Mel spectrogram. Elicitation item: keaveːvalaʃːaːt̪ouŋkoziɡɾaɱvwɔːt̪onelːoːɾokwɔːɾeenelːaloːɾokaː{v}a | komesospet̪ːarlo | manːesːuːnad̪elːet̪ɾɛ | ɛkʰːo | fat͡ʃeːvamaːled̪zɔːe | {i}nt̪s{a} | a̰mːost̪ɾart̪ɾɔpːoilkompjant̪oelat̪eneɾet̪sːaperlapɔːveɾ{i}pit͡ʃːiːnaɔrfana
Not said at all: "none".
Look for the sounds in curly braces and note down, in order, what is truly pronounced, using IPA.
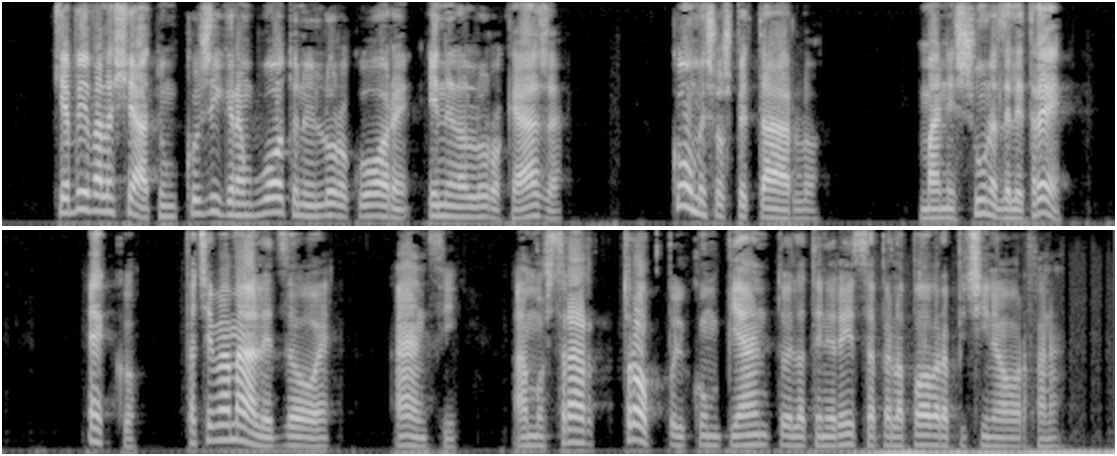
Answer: z, a, i, a

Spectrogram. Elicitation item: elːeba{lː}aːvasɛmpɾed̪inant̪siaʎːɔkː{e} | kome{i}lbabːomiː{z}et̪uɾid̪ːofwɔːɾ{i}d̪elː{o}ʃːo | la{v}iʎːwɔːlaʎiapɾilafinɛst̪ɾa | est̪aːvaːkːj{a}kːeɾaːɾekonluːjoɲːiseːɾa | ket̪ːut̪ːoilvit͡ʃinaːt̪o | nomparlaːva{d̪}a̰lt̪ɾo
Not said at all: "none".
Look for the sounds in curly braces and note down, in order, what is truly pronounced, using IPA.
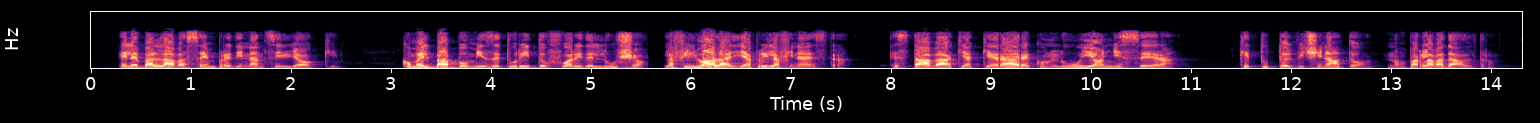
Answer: lː, i, i, z, i, u, f, a, d̪

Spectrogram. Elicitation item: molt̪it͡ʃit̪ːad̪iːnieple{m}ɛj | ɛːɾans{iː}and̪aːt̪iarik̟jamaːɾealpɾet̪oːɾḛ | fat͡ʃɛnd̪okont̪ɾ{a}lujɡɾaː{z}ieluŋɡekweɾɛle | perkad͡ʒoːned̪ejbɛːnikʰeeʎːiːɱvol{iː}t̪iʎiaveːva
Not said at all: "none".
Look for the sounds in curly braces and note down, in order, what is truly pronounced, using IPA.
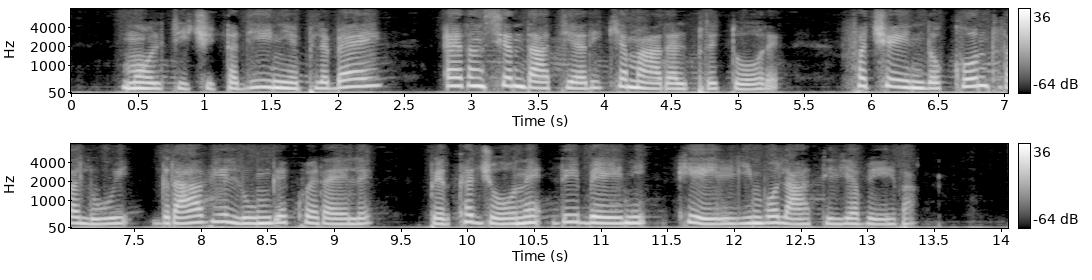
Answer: b, i, a, v, aː

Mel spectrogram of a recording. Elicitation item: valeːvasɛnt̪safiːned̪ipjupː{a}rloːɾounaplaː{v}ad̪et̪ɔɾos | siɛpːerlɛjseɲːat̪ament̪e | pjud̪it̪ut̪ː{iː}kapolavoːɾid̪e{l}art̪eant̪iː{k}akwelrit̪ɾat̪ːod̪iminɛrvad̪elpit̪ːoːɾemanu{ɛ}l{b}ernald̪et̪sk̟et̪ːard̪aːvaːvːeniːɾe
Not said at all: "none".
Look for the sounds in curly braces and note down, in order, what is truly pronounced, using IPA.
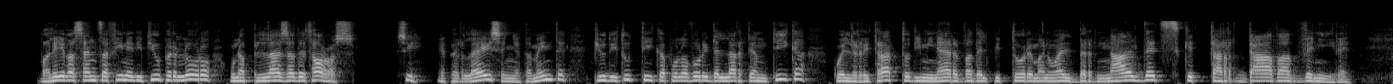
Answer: e, z, iː, lː, k, ɛ, b

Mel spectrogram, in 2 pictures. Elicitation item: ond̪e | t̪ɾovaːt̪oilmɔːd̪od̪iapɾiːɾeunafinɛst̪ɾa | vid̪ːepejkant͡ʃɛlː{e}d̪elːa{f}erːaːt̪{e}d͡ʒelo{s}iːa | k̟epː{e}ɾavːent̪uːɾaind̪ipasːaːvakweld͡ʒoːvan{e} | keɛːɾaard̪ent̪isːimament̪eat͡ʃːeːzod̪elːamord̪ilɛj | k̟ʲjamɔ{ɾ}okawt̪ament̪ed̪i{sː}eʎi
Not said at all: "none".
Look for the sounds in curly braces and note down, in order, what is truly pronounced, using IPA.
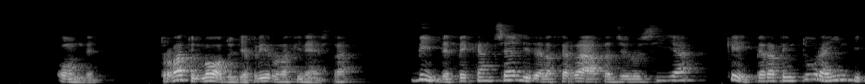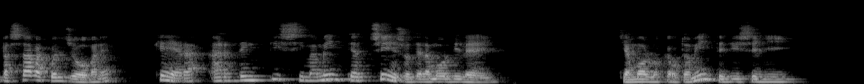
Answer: i, f, a, z, e, e, l, sː

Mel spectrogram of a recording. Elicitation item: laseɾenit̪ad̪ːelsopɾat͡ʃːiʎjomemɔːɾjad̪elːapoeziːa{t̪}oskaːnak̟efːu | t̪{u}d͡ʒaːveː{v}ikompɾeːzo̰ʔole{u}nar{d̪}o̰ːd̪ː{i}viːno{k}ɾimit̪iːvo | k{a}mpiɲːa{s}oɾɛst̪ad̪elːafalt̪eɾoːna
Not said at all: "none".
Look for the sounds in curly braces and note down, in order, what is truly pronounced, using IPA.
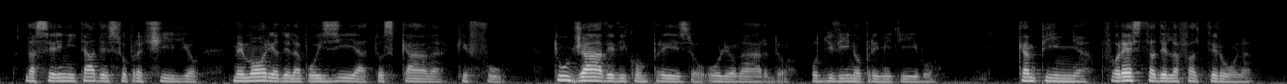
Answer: t̪, u, v, o, d̪, i, p, a, f

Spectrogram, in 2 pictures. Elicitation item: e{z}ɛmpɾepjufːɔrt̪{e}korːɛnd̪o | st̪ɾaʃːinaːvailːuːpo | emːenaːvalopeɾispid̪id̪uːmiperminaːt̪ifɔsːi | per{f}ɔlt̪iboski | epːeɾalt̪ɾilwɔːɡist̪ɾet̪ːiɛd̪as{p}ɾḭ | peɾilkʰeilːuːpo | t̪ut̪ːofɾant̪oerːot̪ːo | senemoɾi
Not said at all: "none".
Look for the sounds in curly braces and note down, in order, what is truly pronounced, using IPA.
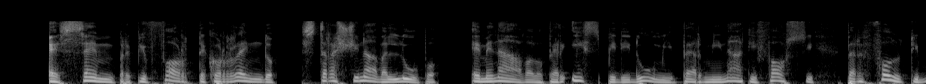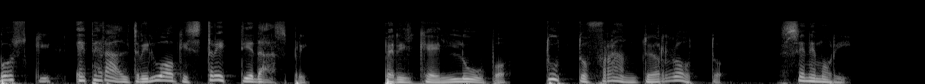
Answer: s, e, f, p

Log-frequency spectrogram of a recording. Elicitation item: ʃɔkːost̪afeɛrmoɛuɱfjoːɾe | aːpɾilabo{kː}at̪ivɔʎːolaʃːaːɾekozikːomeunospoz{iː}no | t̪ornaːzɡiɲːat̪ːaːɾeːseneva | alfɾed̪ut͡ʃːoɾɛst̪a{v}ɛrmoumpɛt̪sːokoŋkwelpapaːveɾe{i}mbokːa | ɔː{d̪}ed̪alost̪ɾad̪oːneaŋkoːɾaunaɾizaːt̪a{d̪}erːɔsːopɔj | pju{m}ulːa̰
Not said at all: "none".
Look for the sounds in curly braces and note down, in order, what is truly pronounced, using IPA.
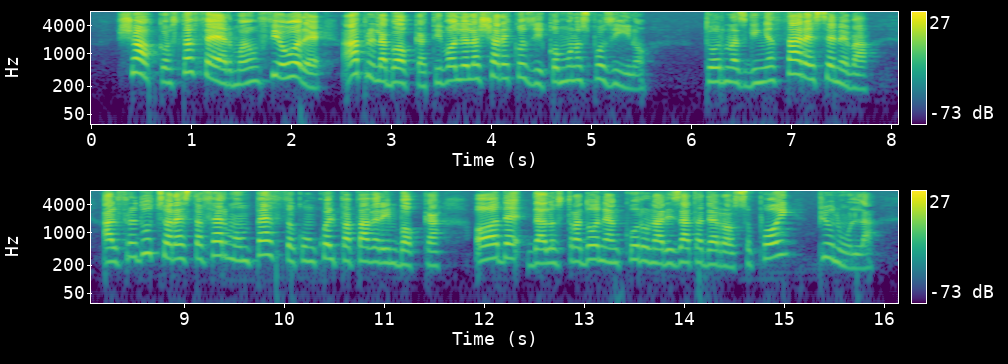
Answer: kː, iː, f, i, d̪, d̪, n

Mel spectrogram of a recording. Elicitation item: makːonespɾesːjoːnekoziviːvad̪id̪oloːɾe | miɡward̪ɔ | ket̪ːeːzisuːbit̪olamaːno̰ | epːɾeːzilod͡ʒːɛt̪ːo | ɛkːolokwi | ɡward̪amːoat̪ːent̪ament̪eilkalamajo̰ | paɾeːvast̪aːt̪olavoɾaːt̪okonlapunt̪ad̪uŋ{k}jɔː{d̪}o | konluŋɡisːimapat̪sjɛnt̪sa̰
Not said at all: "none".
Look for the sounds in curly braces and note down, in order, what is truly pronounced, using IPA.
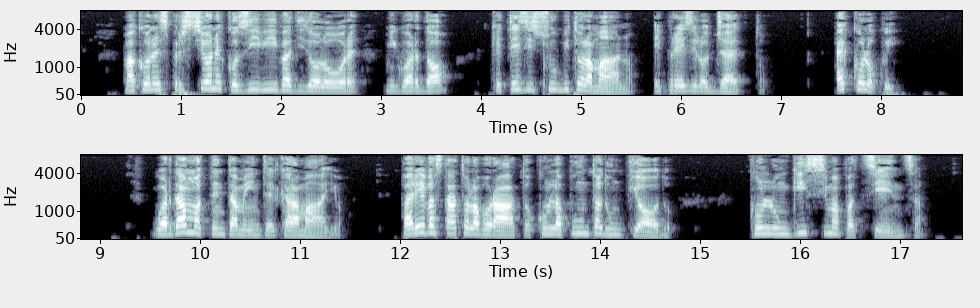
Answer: k, d̪

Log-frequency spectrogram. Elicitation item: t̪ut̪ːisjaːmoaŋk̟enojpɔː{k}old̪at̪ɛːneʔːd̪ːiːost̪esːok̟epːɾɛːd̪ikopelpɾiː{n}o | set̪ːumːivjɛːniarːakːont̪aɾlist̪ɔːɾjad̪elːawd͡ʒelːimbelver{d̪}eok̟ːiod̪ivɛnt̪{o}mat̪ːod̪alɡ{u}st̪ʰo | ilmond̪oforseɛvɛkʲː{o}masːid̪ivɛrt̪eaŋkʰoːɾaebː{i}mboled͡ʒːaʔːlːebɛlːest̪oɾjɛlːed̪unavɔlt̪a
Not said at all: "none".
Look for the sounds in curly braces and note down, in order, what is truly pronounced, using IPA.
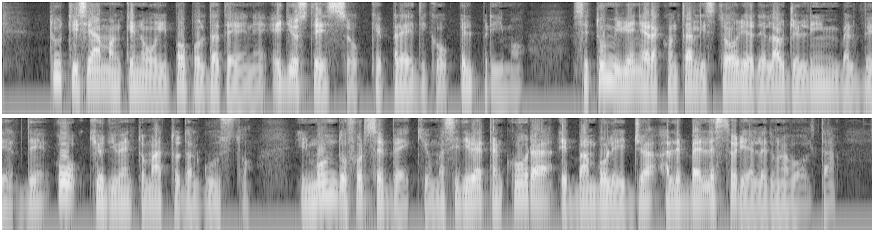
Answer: p, m, d̪, o, u, o, a

